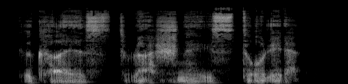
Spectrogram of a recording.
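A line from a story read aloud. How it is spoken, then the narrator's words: Whispering. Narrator (Russian): прошептал Крот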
